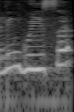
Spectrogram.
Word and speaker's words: linguiça: A verdade é que a linguiça, essa grafia antiga, se escreveria assim porque o U é pronunciado, não o contrário.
